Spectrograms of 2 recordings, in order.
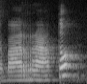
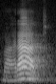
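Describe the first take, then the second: First: Barato with a tapped Spanish r and full final o, slow; Spanish pronunciation. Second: Barato with a clipped final, Brazilian style; Portuguese pronunciation. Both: Shown as a demonstration. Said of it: "um detalhezinho na pronúncia".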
